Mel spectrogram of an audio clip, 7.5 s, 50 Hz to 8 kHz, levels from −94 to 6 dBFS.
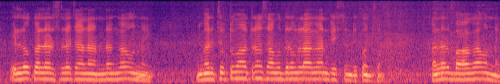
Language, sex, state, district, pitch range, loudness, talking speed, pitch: Telugu, male, Telangana, Karimnagar, 160-175 Hz, -15 LUFS, 130 wpm, 170 Hz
